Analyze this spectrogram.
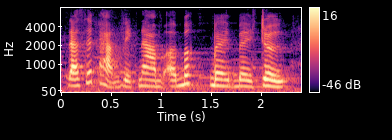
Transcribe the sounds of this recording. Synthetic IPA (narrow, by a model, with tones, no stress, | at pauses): ɗa̰ː˧˥sɛ˦˥p̚ha̰ː˧˩˨ŋvi˨˩ət̚naː˧mʔəː˧˩mɨ˦˥k̚ɓe˧ɓe˧t͡ɕɨ̰˧˨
